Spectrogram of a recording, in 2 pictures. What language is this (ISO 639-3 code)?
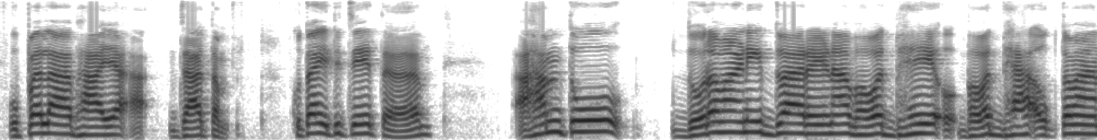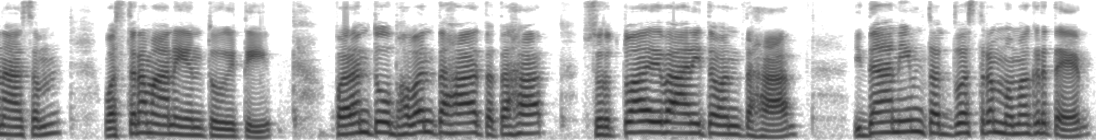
san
